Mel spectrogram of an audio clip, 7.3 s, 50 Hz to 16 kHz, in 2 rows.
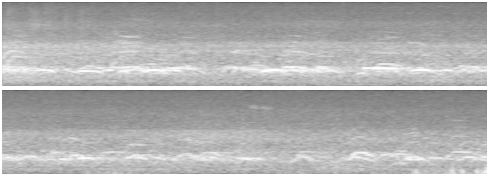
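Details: Whooper swans arriving as a flock at night, Shimokita Mutsu, Japan, 15 October 2015: a continuous chorus of soft honking calls, many birds overlapping, over steady background hiss.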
